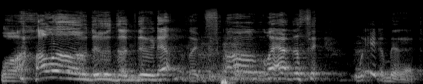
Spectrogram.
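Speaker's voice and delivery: hand puppet character voice. Performer voicing a hand puppet greeting the audience, hand puppet character voice. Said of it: "Then I will give you my voice and you can talk".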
